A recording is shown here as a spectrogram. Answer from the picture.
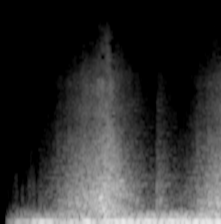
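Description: A cinematic whoosh sound effect over a deep low drone, swelling up out of silence and peaking about a second in.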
